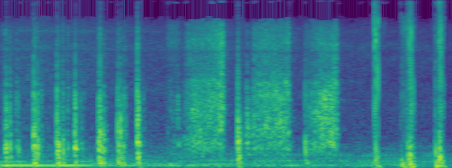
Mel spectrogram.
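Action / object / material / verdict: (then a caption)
scrape / corrugated cardboard pizza box / cardboard / none. Fingertips and short nails, with a metal ring worn on one finger, scratch and rub the printed lid of a large, flat, hollow corrugated cardboard Shakey's pizza box. Sharp dry taps and clicks alternate with longer raspy scratching bursts over a low steady hum. The hand lifts briefly at the end.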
